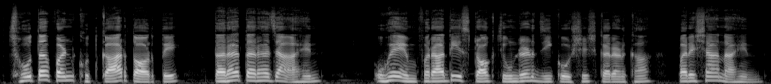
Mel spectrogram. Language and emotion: Sindhi, neutral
